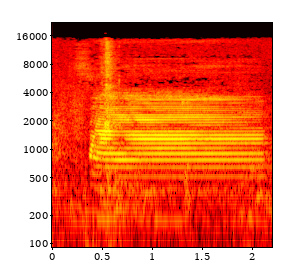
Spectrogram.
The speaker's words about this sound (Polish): Statek.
